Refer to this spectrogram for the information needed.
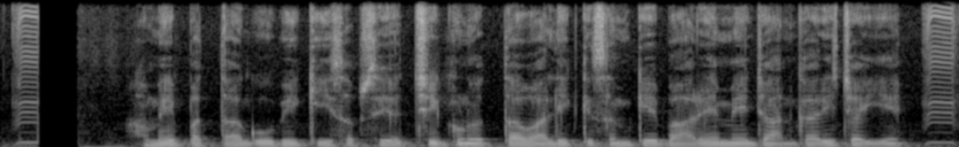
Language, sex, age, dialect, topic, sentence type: Hindi, male, 18-24, Garhwali, agriculture, question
